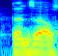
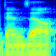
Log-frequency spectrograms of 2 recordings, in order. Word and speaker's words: Denzel: Denzel's not correct? In fact, most people have been pronouncing it Denzel, and it's Denzel. My name's not pronounced Denzel. My name's pronounced Denzel.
